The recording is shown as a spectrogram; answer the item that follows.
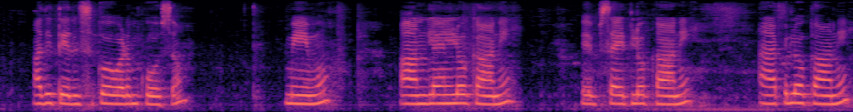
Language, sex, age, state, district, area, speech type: Telugu, female, 30-45, Telangana, Karimnagar, rural, spontaneous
